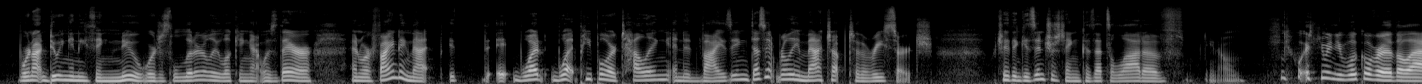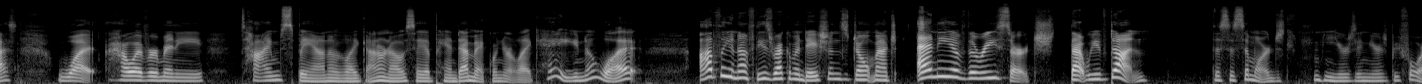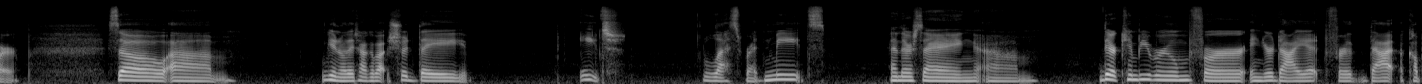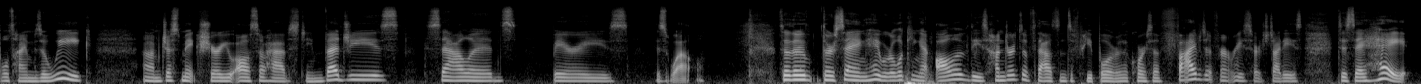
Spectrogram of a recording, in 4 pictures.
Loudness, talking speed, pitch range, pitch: -23 LUFS, 170 wpm, 155-205 Hz, 175 Hz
